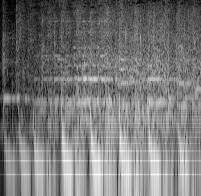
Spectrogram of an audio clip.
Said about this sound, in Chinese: 听懂的掌声再次鼓励一下。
